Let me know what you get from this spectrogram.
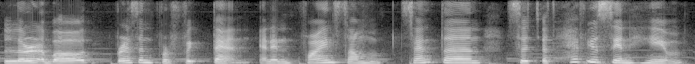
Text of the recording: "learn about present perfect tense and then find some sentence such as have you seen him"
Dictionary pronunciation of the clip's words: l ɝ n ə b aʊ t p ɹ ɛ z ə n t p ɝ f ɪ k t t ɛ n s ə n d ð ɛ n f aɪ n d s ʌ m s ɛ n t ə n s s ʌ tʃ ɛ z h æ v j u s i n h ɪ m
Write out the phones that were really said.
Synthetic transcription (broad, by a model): l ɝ n ə b aʊ t p ɹ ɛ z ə n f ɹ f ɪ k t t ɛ n ə n d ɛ n f aɪ n d s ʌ m s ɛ n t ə n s s ʌ tʃ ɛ s h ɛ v j u s i n h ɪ m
